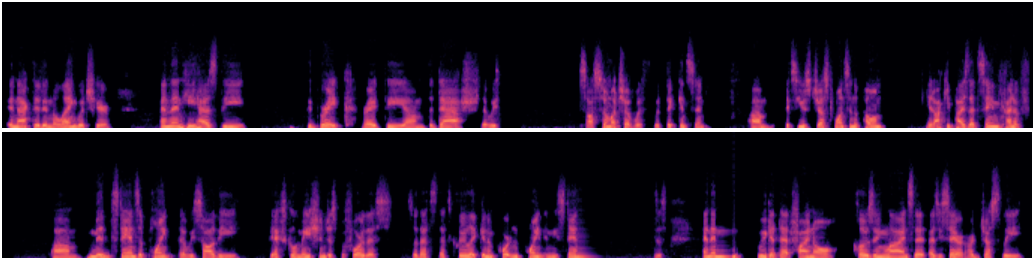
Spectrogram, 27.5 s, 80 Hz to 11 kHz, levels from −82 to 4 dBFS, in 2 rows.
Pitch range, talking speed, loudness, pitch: 120-140 Hz, 170 wpm, -23 LUFS, 130 Hz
